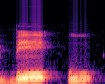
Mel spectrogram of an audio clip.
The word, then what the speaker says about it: buy: follow Now o verbo comprar em inglês escreve b y mas a pronúncia é by vez by e você pode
